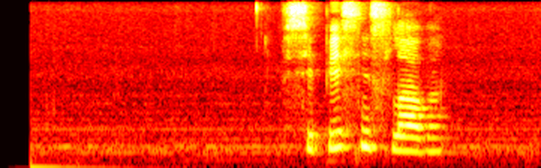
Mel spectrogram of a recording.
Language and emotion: Russian, neutral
